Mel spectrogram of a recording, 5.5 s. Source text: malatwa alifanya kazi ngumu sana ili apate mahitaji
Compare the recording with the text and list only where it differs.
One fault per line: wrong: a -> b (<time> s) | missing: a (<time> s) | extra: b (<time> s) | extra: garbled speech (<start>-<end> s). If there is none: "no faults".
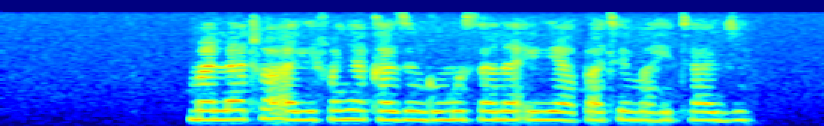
no faults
